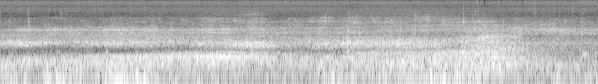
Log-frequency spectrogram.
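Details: Steady low rumble like a passing aircraft or vehicle, with faint distant voices and no animal calls.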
